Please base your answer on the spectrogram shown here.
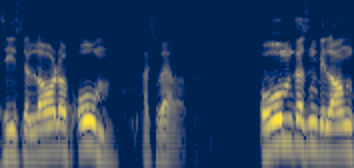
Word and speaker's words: om: that defines the world it is the sound of three syllables aoma and the lord is called because he is the lord of the three letters he is the lord of om as well om doesn't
